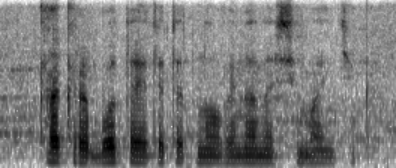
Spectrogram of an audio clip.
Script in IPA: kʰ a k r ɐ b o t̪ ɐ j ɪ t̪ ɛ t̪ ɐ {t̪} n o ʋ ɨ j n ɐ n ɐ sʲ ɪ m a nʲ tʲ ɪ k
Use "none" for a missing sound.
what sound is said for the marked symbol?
t̪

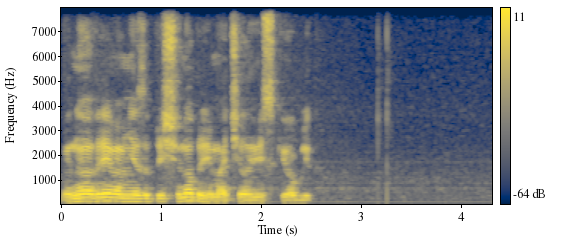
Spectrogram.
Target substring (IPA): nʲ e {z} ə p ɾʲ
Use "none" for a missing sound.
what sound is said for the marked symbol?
z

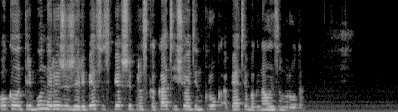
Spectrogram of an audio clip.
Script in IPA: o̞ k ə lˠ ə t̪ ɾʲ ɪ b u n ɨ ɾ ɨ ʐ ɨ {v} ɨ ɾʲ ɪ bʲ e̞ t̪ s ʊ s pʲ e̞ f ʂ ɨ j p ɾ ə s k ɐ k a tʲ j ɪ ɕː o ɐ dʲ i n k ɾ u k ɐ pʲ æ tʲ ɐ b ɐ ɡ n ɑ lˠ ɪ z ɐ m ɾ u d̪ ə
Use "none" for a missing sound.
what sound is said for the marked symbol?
ʐ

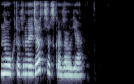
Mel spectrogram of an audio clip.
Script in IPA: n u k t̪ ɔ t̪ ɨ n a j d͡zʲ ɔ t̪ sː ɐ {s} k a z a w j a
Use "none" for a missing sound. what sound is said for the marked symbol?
s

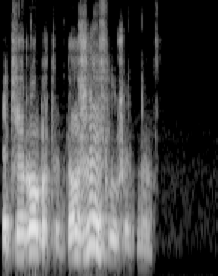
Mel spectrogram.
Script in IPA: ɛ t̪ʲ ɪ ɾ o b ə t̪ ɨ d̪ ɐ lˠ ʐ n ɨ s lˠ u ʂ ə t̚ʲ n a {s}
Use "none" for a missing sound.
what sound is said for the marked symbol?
s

